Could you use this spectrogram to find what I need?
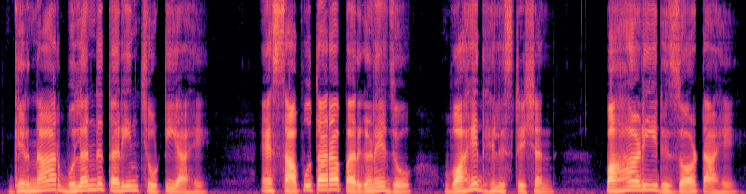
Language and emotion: Sindhi, neutral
